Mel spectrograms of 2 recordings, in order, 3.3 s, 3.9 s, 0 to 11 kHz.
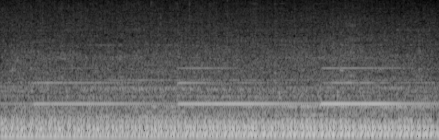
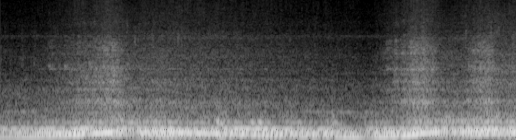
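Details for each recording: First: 1995 Ford F-150, low on coolant, running after a previously non-running state: smooth, even idle with steady low drone and no knocks or misses; normal idle. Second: Ford F150 with 300,000 miles, running after topping up 6 quarts of transmission fluid, pulls smoothly under throttle with a loud, deep rumble and raspy edge from an exhaust leak.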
